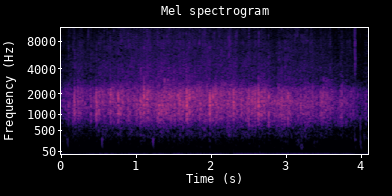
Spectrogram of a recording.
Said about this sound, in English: Somebody give the Lord a hand in Jesus' name.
